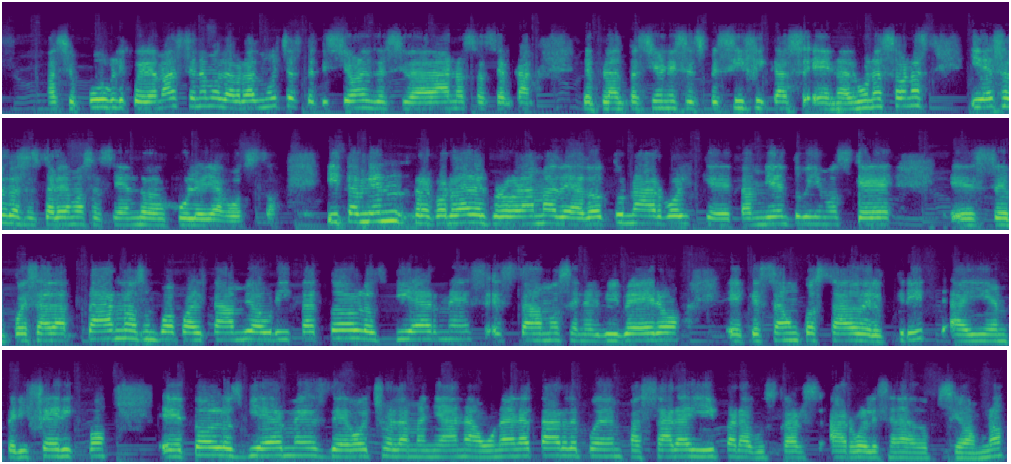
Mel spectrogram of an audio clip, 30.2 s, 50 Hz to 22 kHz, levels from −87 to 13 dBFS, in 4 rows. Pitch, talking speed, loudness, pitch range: 210 Hz, 175 wpm, -16 LUFS, 195-235 Hz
